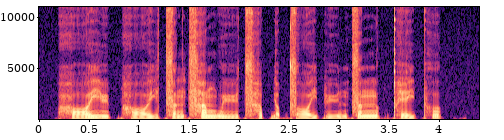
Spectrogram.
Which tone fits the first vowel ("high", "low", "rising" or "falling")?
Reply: rising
